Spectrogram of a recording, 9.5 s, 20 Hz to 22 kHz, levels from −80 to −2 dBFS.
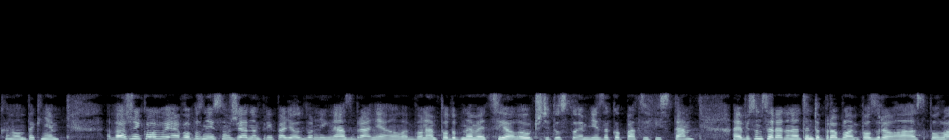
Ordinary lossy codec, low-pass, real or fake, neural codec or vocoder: none; 7.2 kHz; fake; vocoder, 22.05 kHz, 80 mel bands, WaveNeXt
